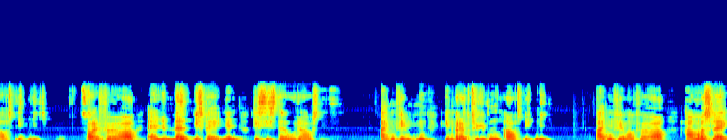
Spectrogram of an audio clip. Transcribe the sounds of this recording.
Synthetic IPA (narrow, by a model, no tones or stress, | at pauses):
ʔɑ̈ʊsnid̥nḭː | t͡sʰɒ̽l̰fɶɐʔænəmæðˠisb̥ɛ̰njənd̥e̝sisd̥əæɔ̽ːɾəɑ̈ʊsnid̥ | t͡sʰʁad̥n̩femd̥n̩kʰenɐɾot͡sʰyb̥n̩ɑ̈ʊsnid̥nḭː | t͡sʰʁad̥n̩femɒ̽fɶɐ | hɑmɐslɛ̰ɪ̰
